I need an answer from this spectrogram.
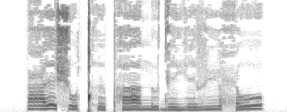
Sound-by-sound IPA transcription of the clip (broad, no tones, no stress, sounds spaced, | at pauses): ʕ ɛ ʃ o ǃʰ ɘ pʰ a n ɯ d e j e v y ħ o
